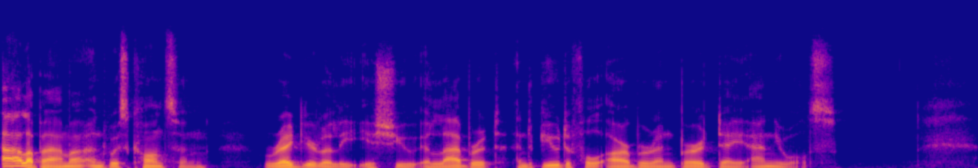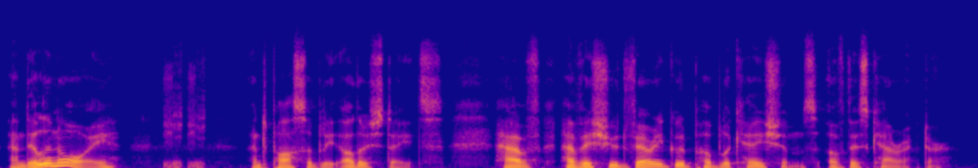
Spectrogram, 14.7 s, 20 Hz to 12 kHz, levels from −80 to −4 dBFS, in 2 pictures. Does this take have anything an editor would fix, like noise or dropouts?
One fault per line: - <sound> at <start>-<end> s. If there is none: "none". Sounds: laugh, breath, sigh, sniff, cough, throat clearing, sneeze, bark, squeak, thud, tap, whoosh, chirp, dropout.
- laugh at 8.6-8.9 s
